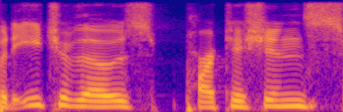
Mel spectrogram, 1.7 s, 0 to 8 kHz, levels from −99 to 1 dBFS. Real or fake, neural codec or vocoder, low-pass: real; none; 7.2 kHz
